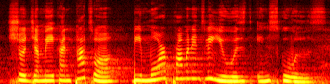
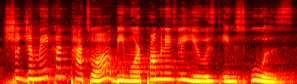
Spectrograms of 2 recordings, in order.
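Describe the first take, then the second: No difference in how they are said.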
